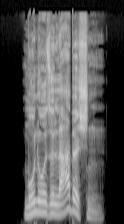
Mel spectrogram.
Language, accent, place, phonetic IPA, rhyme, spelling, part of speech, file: German, Germany, Berlin, [monozʏˈlaːbɪʃn̩], -aːbɪʃn̩, monosyllabischen, adjective, De-monosyllabischen.ogg
- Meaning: inflection of monosyllabisch: 1. strong genitive masculine/neuter singular 2. weak/mixed genitive/dative all-gender singular 3. strong/weak/mixed accusative masculine singular 4. strong dative plural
